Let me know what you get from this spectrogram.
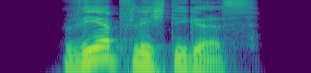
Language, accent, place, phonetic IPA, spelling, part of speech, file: German, Germany, Berlin, [ˈveːɐ̯ˌp͡flɪçtɪɡəs], wehrpflichtiges, adjective, De-wehrpflichtiges.ogg
- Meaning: strong/mixed nominative/accusative neuter singular of wehrpflichtig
